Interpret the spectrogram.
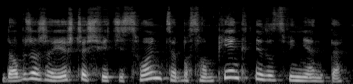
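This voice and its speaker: A woman voicing an eager, chatty little girl in a children's storybook, with a high, excited childlike voice. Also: slow, breathy edge.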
